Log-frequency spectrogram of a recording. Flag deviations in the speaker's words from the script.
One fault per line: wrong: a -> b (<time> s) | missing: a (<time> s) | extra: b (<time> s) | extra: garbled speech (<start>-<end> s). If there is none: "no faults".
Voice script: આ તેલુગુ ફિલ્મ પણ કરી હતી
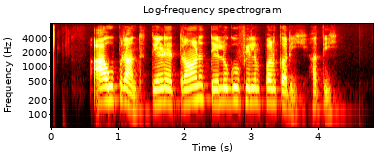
extra: ઉપરાંત તેણે ત્રણ (0.9 s)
